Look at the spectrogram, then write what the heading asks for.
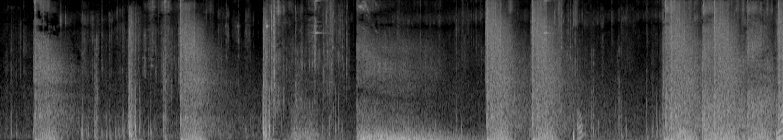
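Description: Pistol gunfire in a Counter-Strike match rattles in rapid bursts and single sharp shots, loud and close, broken by short gaps and layered with game effects.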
